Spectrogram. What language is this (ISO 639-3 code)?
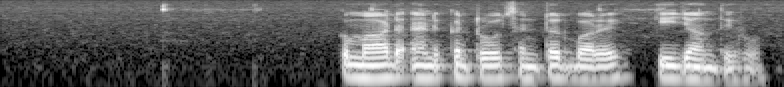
pan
